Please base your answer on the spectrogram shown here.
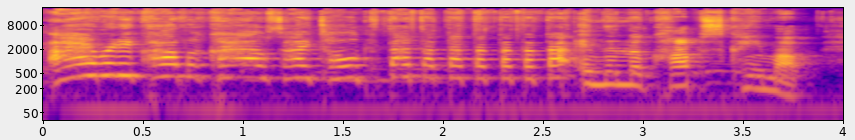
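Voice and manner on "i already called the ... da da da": angry telling-off. Retold or imitated. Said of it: "I was like".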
